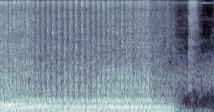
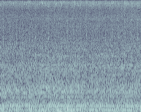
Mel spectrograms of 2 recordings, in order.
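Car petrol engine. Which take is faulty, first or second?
first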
